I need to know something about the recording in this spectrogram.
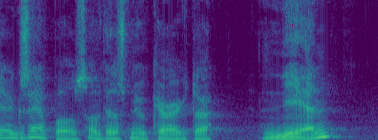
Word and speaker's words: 年: It's pronounced second tone, nian, nian.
